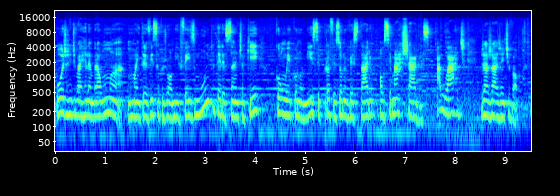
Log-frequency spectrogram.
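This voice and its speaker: A woman's voice: low voice, fairly even intonation, brisk, music in the background. A Brazilian woman presenting news on a regional show, explaining items with informal asides.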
